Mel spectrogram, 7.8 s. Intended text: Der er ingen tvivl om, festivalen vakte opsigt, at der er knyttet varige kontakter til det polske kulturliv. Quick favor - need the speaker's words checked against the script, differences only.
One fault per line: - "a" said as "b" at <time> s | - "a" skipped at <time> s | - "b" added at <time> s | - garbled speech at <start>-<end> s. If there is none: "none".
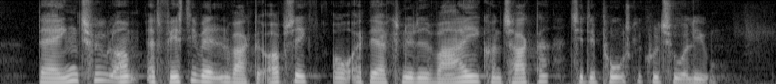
- "at" added at 1.5 s
- "og" added at 3.3 s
